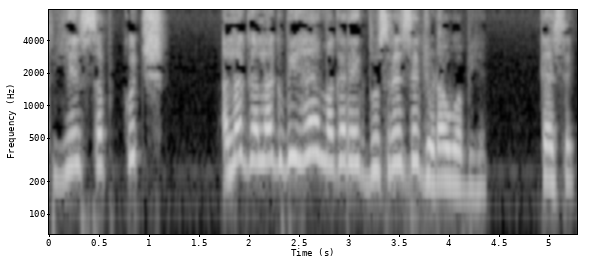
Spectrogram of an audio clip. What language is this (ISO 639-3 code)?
urd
